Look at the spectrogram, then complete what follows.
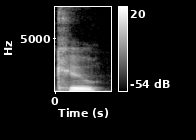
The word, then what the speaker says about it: coup: We haven't really talked much about Venezuela since the failed coup. Did I say it right that time? Coup? Yes, dear.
